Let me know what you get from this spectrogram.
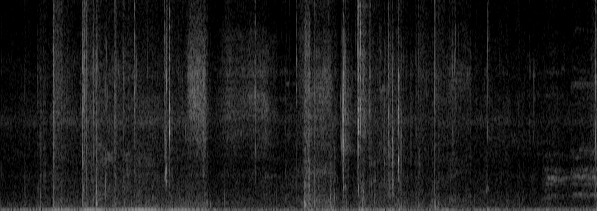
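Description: People chewing and smacking while eating clams in soup and jackfruit. Scattered sharp clicks run through it, the loudest about four seconds in.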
